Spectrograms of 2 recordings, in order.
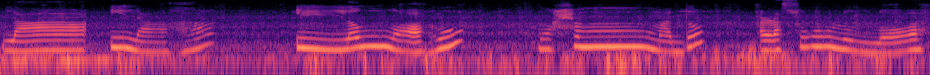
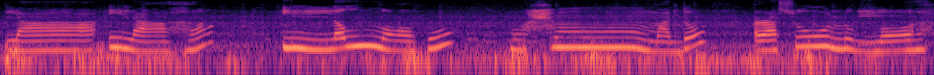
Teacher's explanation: இந்த ரெண்டு அல்லாக்களும் வல்லினமாக வாய் நிரம்ப சொல்லணும்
